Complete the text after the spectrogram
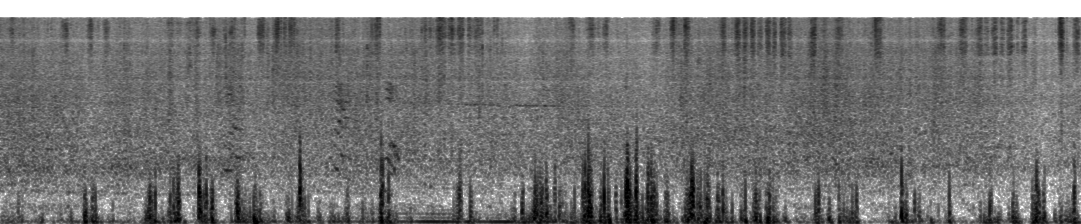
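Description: A pencil scratches lightly across a block of wood.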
